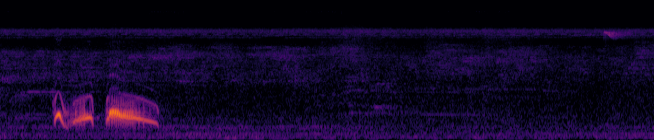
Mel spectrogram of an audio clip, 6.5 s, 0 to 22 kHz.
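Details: Spotted dove, a lure bird in kuk 1 style, gives one coo phrase: a short rising note, then a longer wavering coo that slides down, followed by quiet with faint background hiss.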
